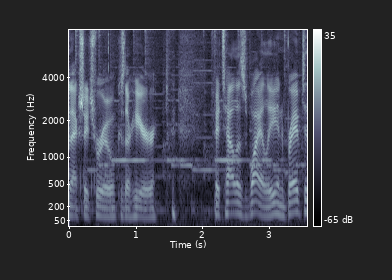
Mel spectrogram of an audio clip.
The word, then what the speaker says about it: Fatale: Fatale... The E is silent in Fatale.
